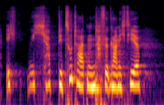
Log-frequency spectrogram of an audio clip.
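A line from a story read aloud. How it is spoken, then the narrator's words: Stammering. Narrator (German): sagt stotternd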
